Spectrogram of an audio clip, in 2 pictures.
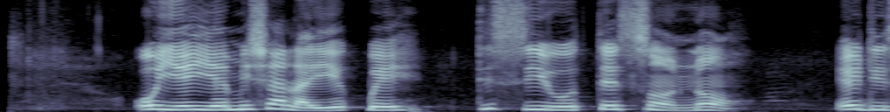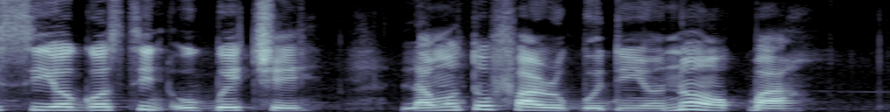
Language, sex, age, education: Yoruba, female, 15-29, tertiary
